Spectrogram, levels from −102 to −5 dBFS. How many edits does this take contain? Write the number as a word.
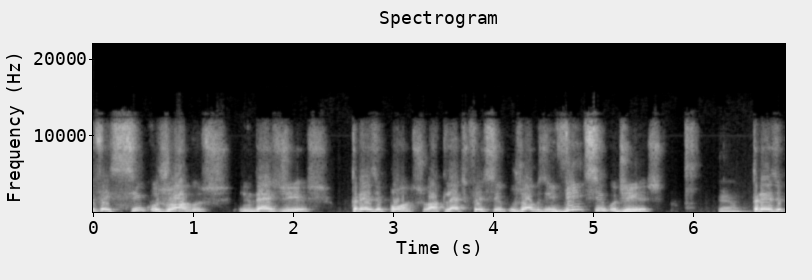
one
